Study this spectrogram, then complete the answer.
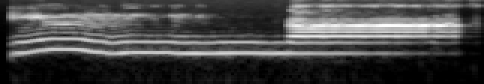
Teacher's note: پہلے نون کو گنگنایا، پھر نا کو کھینچا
